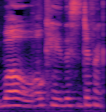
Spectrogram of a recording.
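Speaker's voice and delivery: ordinary talk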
